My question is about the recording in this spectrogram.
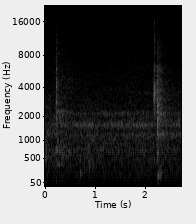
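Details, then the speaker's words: Relay for a Holley 12-426 fuel pump replacing a burned SU pump, wired to pin 87 and earth, key switched on: a few crisp, sharp ticks as the relay clicks in. Relay is working normally, not burned. "You can actually hear the relay click. Okay, so that's good. Relay's not burned up."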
